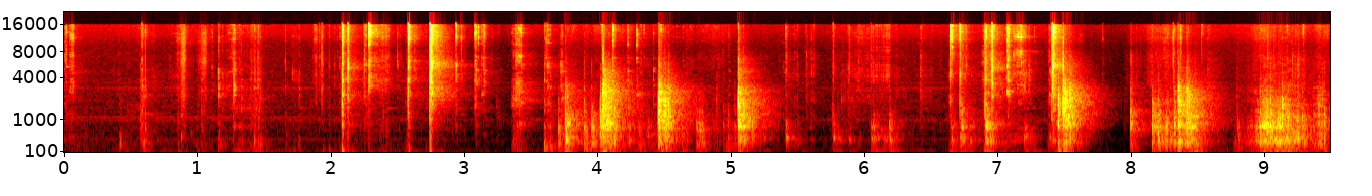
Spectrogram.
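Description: Tin snips cutting the nickel connecting strip between A123 26650 lithium iron phosphate cells: a string of short, sharp snips, then louder scraping and knocking as the freed cells are handled on a wooden board.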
